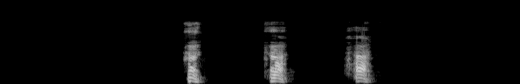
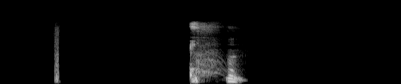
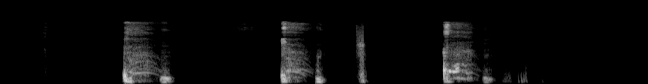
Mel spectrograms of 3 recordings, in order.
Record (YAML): exhalation_length: 5.2 s
exhalation_amplitude: 27599
exhalation_signal_mean_std_ratio: 0.2
cough_length: 4.0 s
cough_amplitude: 26884
cough_signal_mean_std_ratio: 0.21
three_cough_length: 6.5 s
three_cough_amplitude: 26515
three_cough_signal_mean_std_ratio: 0.25
survey_phase: beta (2021-08-13 to 2022-03-07)
age: 45-64
gender: Male
wearing_mask: 'No'
symptom_none: true
symptom_onset: 12 days
smoker_status: Ex-smoker
respiratory_condition_asthma: false
respiratory_condition_other: false
recruitment_source: REACT
submission_delay: 1 day
covid_test_result: Negative
covid_test_method: RT-qPCR
influenza_a_test_result: Unknown/Void
influenza_b_test_result: Unknown/Void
